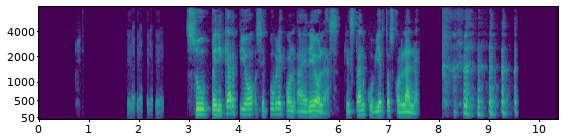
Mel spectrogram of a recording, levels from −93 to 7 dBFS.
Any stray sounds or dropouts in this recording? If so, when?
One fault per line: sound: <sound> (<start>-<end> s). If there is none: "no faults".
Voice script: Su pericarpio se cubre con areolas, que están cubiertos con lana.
sound: laugh (1.8-2.5 s)
sound: laugh (8.1-9.6 s)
